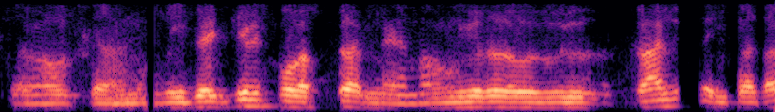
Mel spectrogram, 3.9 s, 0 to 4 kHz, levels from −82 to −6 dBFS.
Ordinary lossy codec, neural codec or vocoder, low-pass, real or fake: none; codec, 24 kHz, 3 kbps, HILCodec; 3.6 kHz; fake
